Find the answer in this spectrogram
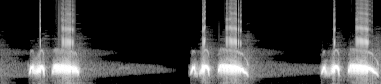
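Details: Repeated dove coos from a recording for calling doves. Three phrases about two seconds apart, each a quick doubled note then a long level coo sinking at the close. No other sounds.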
